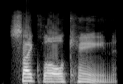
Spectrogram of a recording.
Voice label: "cycloalkane", American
